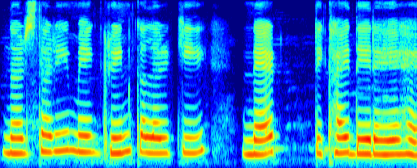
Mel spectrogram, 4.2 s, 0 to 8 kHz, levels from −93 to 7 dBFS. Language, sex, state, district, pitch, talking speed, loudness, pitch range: Hindi, female, Assam, Kamrup Metropolitan, 275 Hz, 145 wpm, -15 LUFS, 265-295 Hz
